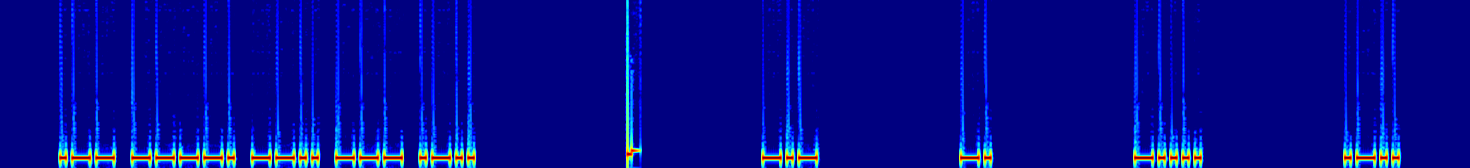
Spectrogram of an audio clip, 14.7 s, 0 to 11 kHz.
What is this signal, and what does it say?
Morse code, heard as a keyed tone, about 20 wpm, spaced as for 9 wpm, 700 Hz. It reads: W9ZOL KN6L
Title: USA Call Signs - 5 Characters - 8x Character Spacing - 20wpm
